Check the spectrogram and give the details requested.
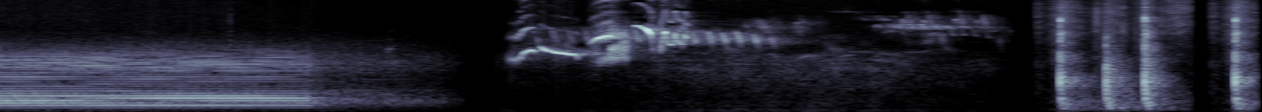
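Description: A steady low droning tone fades out, then gulls cry briefly. Near the end a small door is knocked on several times.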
